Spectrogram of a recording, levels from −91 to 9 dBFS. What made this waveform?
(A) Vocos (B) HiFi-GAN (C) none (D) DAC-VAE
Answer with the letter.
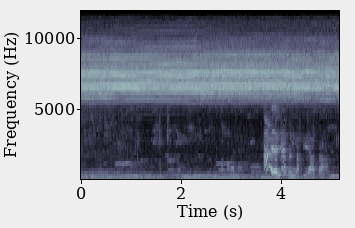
C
